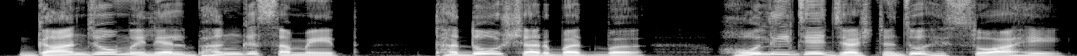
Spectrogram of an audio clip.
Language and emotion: Sindhi, neutral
